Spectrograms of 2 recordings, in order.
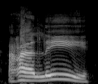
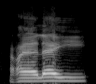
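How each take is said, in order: First: The second syllable sounds like 'lee', not 'lay'. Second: The second syllable sounds like 'lay', a diphthong. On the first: The speaker calls it wrong. "then you have people pronouncing it differently. Okay, they say Ali" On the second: The speaker calls it right. "so it is Ali"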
